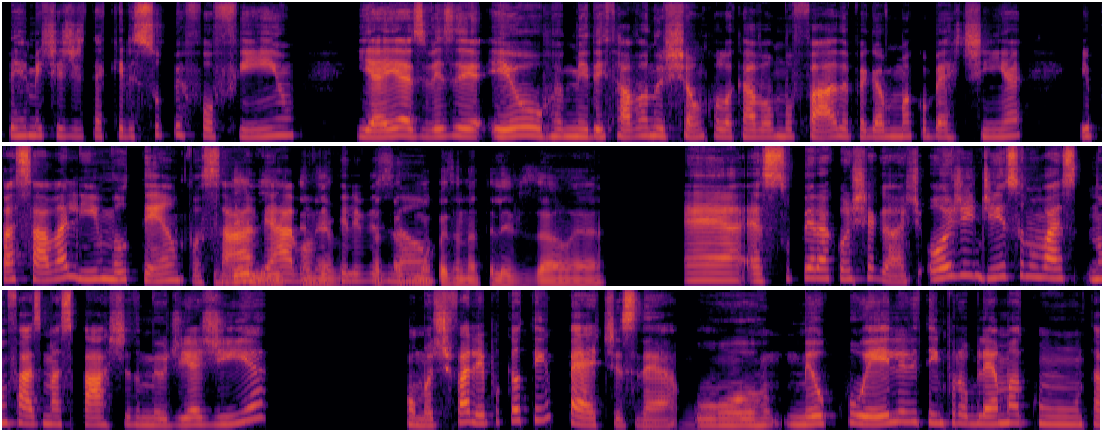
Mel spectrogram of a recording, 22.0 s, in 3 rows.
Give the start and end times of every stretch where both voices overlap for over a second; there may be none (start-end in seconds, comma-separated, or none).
8.7-10.2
